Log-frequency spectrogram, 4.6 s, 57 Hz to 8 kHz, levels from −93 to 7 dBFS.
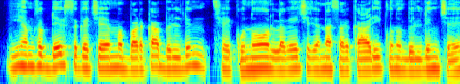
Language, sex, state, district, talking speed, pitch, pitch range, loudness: Maithili, male, Bihar, Samastipur, 235 wpm, 140 Hz, 135-150 Hz, -16 LUFS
